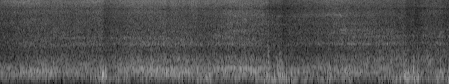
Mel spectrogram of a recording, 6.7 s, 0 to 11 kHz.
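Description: Seibu 6000 series electric commuter train passing close by: a steady rumble of steel wheels on the rails, broken by irregular knocks as the wheels cross rail joints.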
